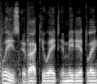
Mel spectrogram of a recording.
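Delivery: flat monotone voice. Announcing an alarm that echoes through a corridor: toneless voice. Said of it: "A toneless voice echoes through the corridor".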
